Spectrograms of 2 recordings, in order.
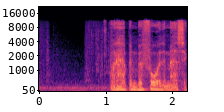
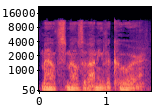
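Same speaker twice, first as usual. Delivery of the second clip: ordinary talk, nothing marked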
